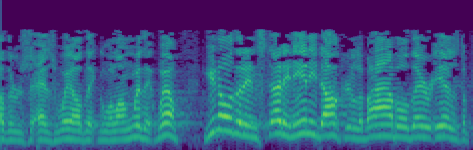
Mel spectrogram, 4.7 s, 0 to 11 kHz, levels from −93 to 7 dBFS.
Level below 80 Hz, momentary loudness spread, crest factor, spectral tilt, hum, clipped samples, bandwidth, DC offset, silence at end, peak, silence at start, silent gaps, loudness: -72 dBFS; 8 LU; 18 dB; -4.5 dB/octave; none; under 0.1%; 6.2 kHz; under 0.1%; 0.05 s; -4 dBFS; 0 s; none; -22 LUFS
